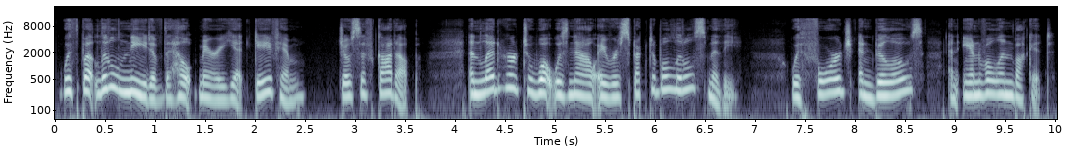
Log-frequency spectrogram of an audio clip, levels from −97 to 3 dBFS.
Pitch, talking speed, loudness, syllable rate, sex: 225 Hz, 200 wpm, -18 LUFS, 5.4 syllables/s, female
